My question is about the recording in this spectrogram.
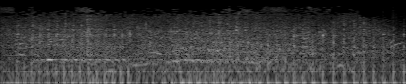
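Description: Small motorcycle engine running close by as the bike rides past, a rapid, even low beat throughout.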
